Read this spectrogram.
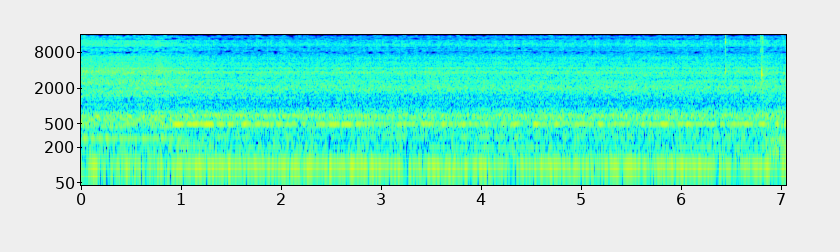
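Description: A drill bit grinds into a spinning metal rod.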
